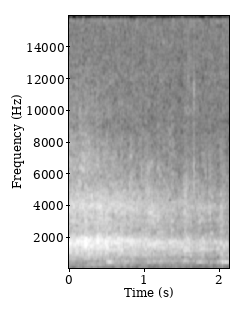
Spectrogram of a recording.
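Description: Audience laughing, swelling at once and fading slowly.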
